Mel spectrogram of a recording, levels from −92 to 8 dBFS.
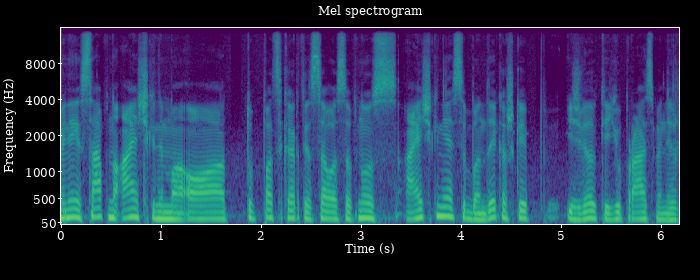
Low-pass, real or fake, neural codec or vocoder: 14.4 kHz; real; none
